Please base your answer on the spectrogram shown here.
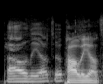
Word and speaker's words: Palo Alto: I want to say this word so bad, Palo Alto. Is that how you say it right? Mm-hmm. Palo Alto.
